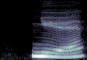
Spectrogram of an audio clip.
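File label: "nve3", Chinese; pinyin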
